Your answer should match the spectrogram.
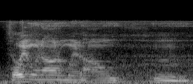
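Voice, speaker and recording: A man voicing a slow, simple-minded rural Southern man, telling a folksy story in halting, deadpan short sentences with grunted hums and a Southern US accent. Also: fairly low pitch, close to an everyday voice. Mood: deadpan, plodding. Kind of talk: folksy storytelling, film character impression. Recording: roomy echo, faint background noise.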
